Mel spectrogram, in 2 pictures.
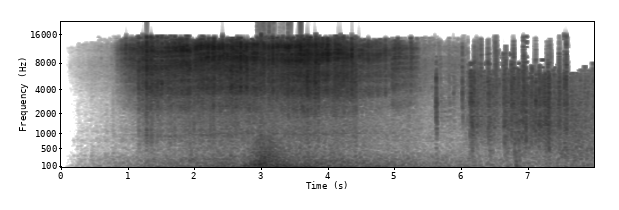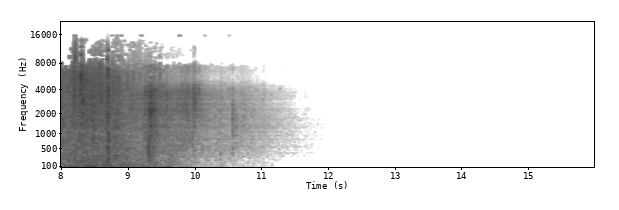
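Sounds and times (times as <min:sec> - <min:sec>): rumbling crackling noise: 0:00.2 - 0:11.4.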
